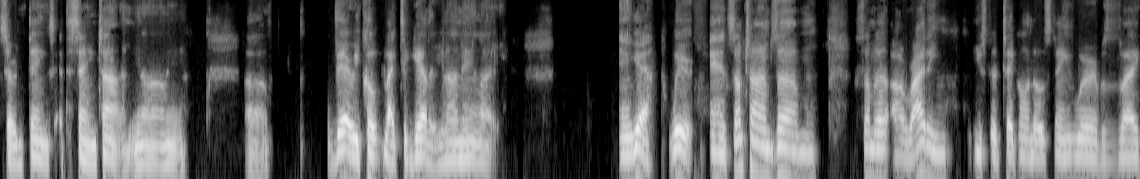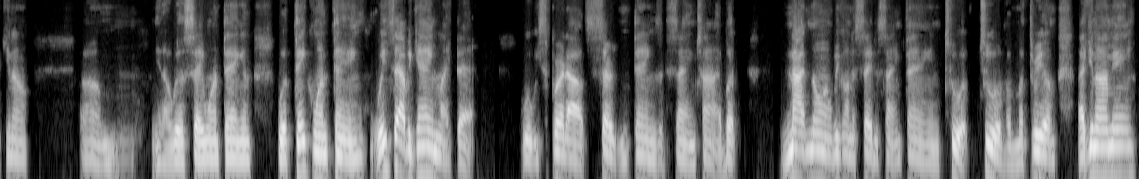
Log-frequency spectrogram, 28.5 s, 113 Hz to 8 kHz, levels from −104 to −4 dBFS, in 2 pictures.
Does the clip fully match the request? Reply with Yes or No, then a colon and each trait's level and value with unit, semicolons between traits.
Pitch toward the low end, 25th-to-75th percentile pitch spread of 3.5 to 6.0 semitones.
No: very low, 95 Hz; average, 2.9 semitones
